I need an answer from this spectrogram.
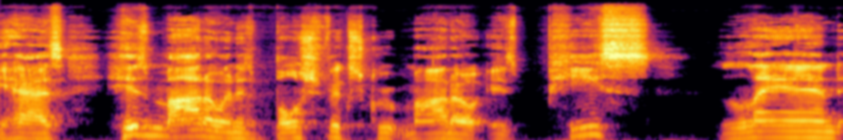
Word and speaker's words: Bolshevik: there it is that is exactly how it's pronounced it is Bolshevik I know it sounds like bad word but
